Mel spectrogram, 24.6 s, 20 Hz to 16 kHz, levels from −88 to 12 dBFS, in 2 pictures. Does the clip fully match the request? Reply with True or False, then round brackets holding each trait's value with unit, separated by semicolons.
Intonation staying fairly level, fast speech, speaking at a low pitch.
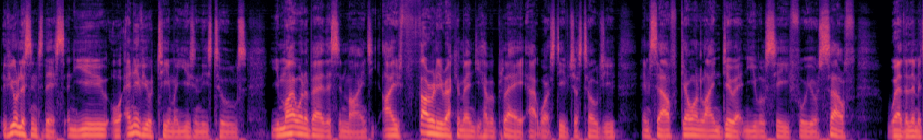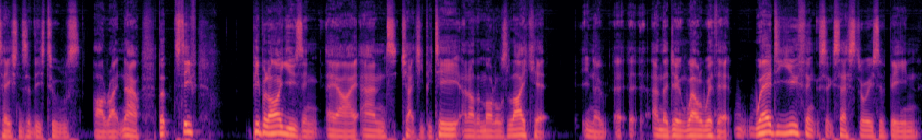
False (3.7 semitones; 210 wpm; 100 Hz)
